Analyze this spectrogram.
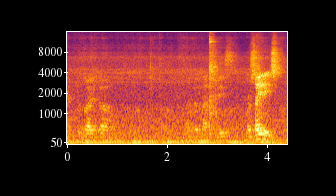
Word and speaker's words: Mercedes: Mercedes. That's not Mercedes. Mercedes, Mercedes. Everybody, come on. I'm writing over here pronunciation, okay? Not spelling of Mercedes, right? Mar, and then say Mercedes.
